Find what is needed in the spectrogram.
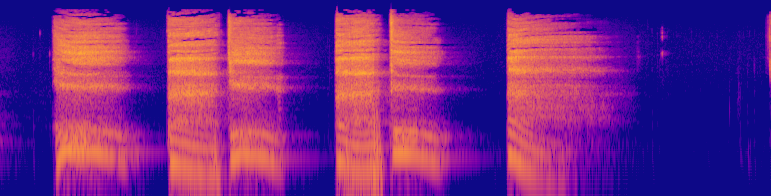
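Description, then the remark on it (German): Three deep breaths taken after a breath-holding period, each a loud drawn-in inhale followed by a voiced, sighing exhale, evenly paced with short pauses between them and no talking. “Ich mache diese, diese Luftanhaltperiode bis zur fünften Kontraktion meistens und dann nehme ich einen tiefen Atemzug, besser gesagt drei tiefe Atemzüge.”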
